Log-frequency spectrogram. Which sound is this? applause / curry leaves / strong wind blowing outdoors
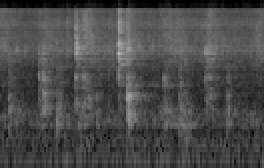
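curry leaves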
